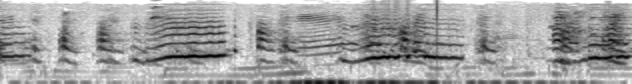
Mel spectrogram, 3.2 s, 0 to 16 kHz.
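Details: Coot lure recording for nocturnal net trapping in the August 2023 migration season: loud, buzzy honks and rising nasal notes, densely overlapping and repeated in short runs, with a slightly boxy, close, amplified quality.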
